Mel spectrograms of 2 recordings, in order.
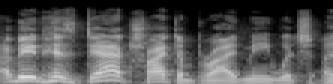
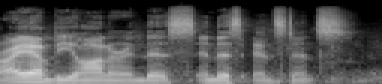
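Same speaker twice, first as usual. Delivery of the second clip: ordinary delivery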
